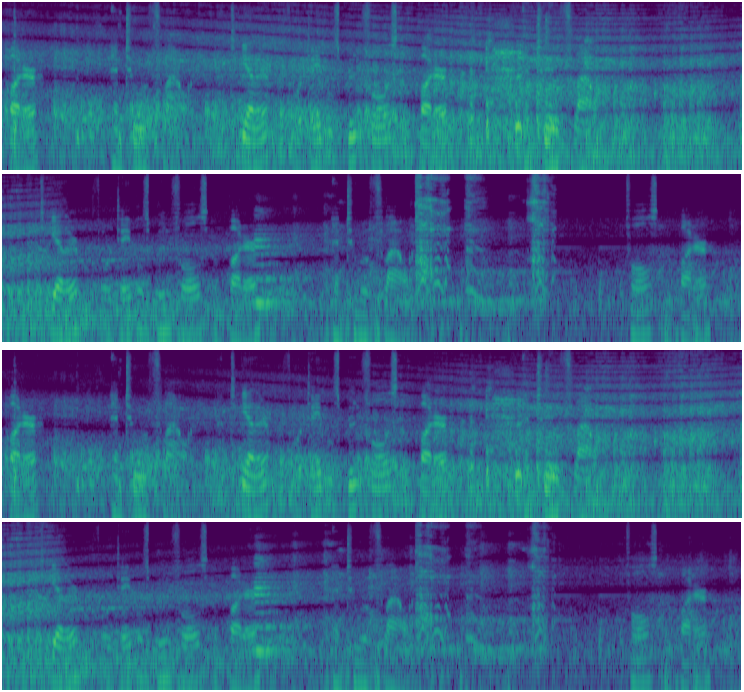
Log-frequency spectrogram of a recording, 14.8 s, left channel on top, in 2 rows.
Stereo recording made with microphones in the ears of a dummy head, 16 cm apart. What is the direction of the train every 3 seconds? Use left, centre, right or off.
left, left, right, right, right.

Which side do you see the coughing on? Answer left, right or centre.
left.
